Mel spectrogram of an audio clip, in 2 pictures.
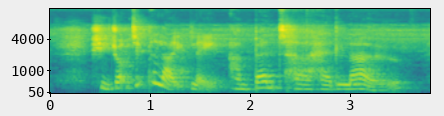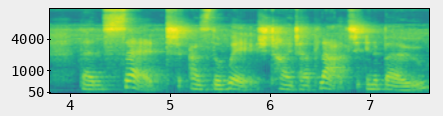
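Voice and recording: A natural voice, reading aloud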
